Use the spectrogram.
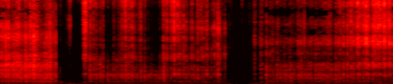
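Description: A hand with long pink nails rubs and scratches a marker's chisel tip back and forth across a thin white coloring book page lying flat on a table, filling a square with pink. The result is a steady, bright, scratchy rubbing with two brief pauses between strokes.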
